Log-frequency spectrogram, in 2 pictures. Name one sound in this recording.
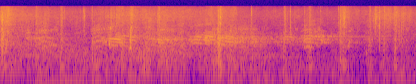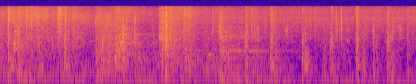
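Footsteps thud on creaking wooden planks.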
